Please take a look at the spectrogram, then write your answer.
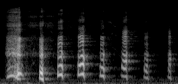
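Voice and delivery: high shrieking laugh. Real, not acted. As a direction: burst out laughing in shock. Reacts to the Paul Ryan reveal.

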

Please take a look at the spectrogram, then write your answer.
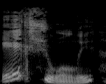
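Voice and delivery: ordinary talk, nothing marked

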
